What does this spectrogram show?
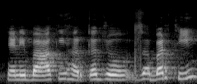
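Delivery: usual speaking voice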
